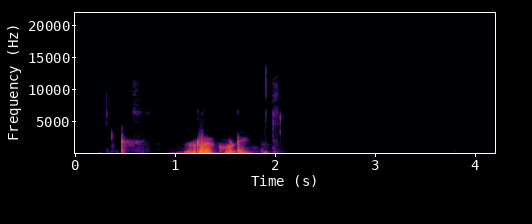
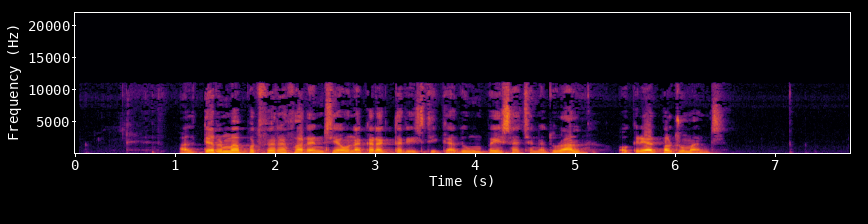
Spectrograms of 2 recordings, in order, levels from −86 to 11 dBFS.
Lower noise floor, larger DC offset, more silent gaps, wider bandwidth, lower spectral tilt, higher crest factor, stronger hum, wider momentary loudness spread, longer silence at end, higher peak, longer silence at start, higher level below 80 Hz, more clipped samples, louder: first, under -90 dBFS vs -67 dBFS; neither; neither; about the same, 11.5 kHz vs 11.5 kHz; first, -9 dB/octave vs -5 dB/octave; first, 26 dB vs 16 dB; neither; first, 18 LU vs 13 LU; first, 2.3 s vs 1.3 s; second, -6 dBFS vs 0 dBFS; second, 0.45 s vs 1.05 s; second, -64 dBFS vs -54 dBFS; neither; second, -26 LUFS vs -15 LUFS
